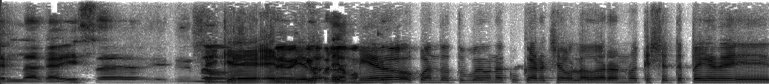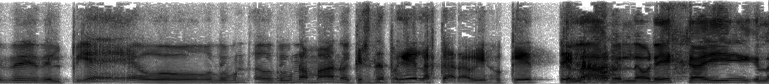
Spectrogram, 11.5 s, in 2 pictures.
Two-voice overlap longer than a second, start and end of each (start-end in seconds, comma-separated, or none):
1.4-3.0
